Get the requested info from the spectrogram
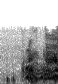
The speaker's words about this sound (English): Oh, that's a big bark.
